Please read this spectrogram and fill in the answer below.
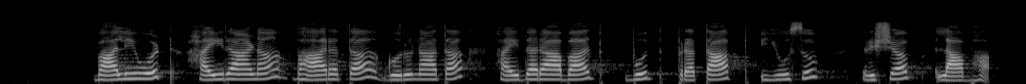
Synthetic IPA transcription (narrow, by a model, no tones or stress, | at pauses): baːliʋuʈhɐjɾaːɳɐbʱaːɾɐt̪ɐɡuɾunaːt̪ɐ | hɐjd̪ɐɾaːbaːd̪ | bʱud̪ʱpɾɐt̪aːpjuːsuf | ɾɪʂɐblaːbʱɐ̰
